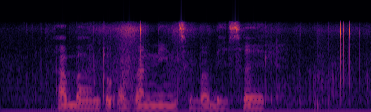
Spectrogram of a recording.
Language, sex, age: Xhosa, male, 20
